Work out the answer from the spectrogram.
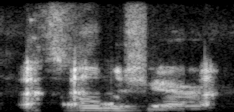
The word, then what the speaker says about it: Skulmasher: It's pronounced Skulmasher, and yes, that would be my father's side of the family.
